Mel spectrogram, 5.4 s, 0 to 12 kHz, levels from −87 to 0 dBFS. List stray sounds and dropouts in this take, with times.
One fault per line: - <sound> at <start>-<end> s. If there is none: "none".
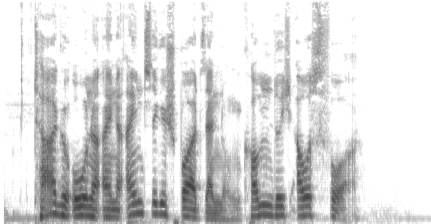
none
